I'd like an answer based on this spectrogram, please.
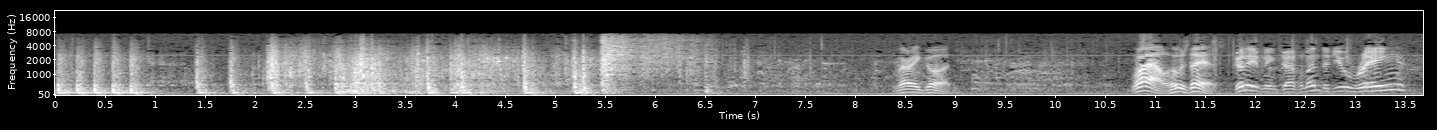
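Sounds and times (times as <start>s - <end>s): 
door being broken down: 0.0s - 7.1s
wood crashing and splintering: 0.0s - 7.1s
laughter: 0.8s - 1.6s, 6.5s - 10.8s
speech: 8.6s - 9.1s, 10.8s - 13.6s.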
